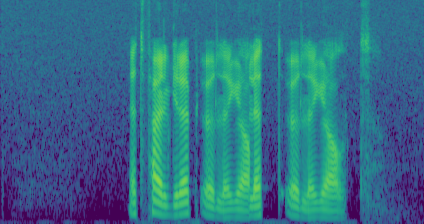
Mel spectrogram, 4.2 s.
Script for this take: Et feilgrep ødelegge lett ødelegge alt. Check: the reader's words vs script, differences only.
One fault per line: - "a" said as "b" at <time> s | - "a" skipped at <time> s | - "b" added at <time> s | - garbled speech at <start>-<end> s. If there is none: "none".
none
